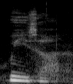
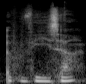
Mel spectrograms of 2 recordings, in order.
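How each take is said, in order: First: The word begins with a W sound. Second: The word begins with a V sound. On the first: "you say visa" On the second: "Instead of visa"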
